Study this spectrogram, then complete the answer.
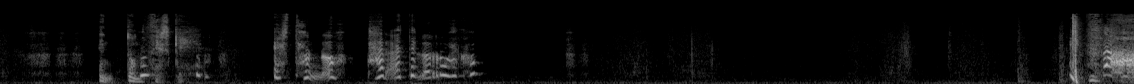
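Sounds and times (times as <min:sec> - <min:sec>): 
speech: 0:01.3 - 0:02.0, 0:03.0 - 0:04.9
slap to the face knocking a woman to the floor: 0:10.6 - 0:11.0.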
